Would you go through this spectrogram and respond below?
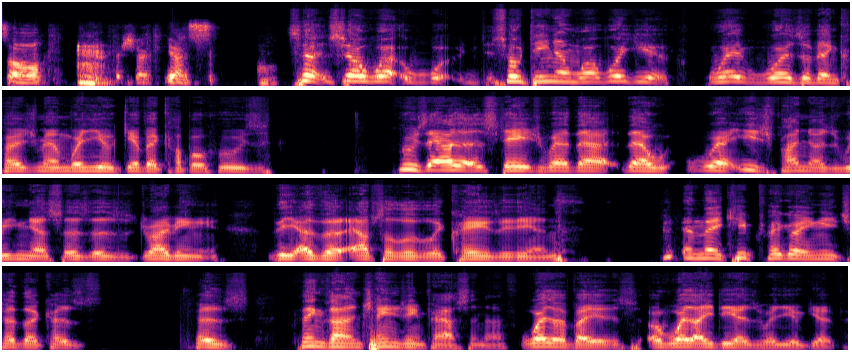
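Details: Male podcast host who says his speech impediment is audible every time he speaks; speech impediment (stuttering-like disfluency).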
